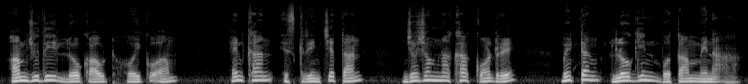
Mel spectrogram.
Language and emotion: Santali, neutral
